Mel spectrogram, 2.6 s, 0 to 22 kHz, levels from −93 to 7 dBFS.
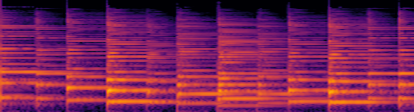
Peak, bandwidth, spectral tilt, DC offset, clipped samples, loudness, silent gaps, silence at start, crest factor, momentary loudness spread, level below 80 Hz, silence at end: -4 dBFS; 16.5 kHz; -0.5 dB/octave; under 0.1%; under 0.1%; -21 LUFS; none; 0 s; 18 dB; 6 LU; -64 dBFS; 0 s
